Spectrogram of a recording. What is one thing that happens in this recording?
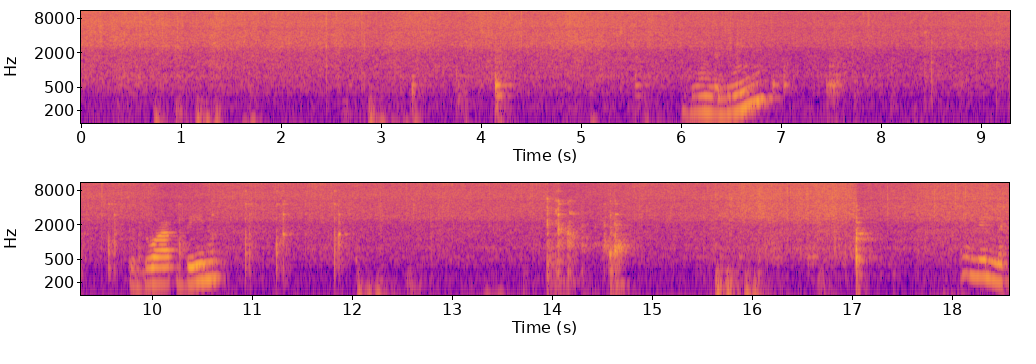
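A spatula scrapes and taps against a pan.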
